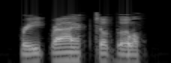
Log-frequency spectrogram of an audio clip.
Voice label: "retractable", English; adjectives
